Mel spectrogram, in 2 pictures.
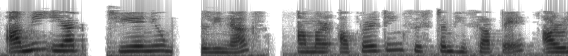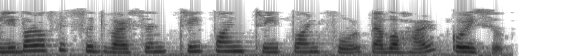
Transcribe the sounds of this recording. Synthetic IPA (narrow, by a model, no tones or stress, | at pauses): amiijatd͡ʒienjub | linaksamaɹʔɔpɔɹetiŋsistɛmɦisapɛaɹulibaɹɔpʰisːudvaɹsɔnt̪ʰɹipɔjnt̚t̪ʰɹipɔjntpʰoɹbɛbɔɦaɹkoɹisʊ̃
